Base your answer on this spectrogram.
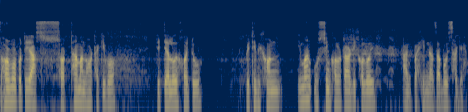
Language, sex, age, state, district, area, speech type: Assamese, male, 30-45, Assam, Dhemaji, urban, spontaneous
